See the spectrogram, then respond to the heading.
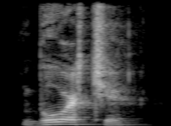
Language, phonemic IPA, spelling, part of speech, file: Dutch, /ˈborcə/, boordje, noun, Nl-boordje.ogg
- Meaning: diminutive of boord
